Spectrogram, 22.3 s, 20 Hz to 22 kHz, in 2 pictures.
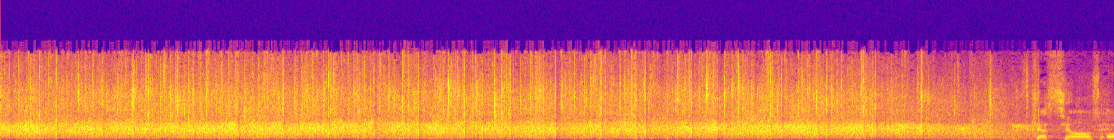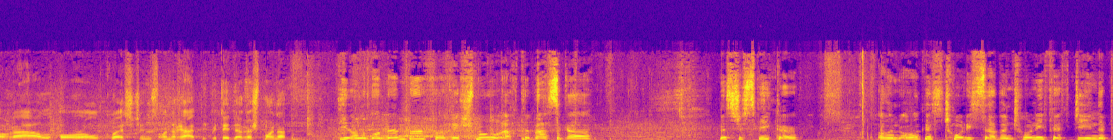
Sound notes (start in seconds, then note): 12.4 applause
